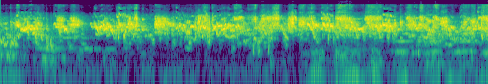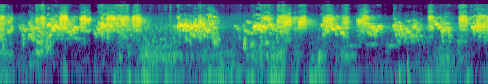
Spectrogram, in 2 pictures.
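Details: Chattering song from a group of budgerigars feeding: rapid squeaky twitters and buzzy notes run almost nonstop, with a short lull near five and seven seconds.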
